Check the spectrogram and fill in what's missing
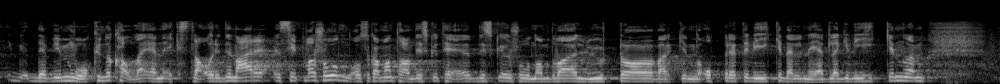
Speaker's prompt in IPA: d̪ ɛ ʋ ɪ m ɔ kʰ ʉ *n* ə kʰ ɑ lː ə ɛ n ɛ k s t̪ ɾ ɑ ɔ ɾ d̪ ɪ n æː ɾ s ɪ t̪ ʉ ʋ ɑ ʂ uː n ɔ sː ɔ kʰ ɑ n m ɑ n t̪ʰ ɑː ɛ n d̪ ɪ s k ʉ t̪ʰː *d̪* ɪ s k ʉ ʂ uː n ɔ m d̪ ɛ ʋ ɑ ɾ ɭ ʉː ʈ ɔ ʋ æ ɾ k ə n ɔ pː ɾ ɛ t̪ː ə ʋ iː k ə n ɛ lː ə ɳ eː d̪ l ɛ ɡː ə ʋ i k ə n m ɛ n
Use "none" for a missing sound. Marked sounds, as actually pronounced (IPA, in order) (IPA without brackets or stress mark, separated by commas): nː, d̪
